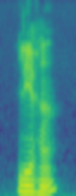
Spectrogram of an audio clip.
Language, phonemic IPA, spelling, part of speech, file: French, /ʁɛ̃/, reins, noun, Fr-reins.ogg
- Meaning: 1. plural of rein 2. small of the back; waist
